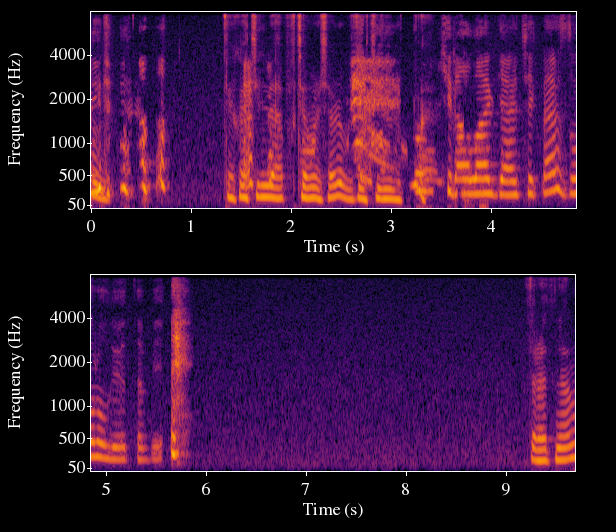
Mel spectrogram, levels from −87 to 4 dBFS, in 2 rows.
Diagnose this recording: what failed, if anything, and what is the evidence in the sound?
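Speech suppressed in double talk occurs at 0.27–0.52 s and 2.57–3.44 s. The level dips by about 15 dB in the first stretch and about 10 dB in the second. The stage is call processing. The echo canceller likely mistook this talker for loudspeaker echo and turned it down.

An echo leak overlaps those stretches, at 0.35–0.45 s and 3.09–3.53 s. A delayed copy of one voice returns 417 ms late. It sits about 20 dB, then about 15 dB, below the speech. The cause is likely a loudspeaker-side echo canceller that let part of its microphone pickup through.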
